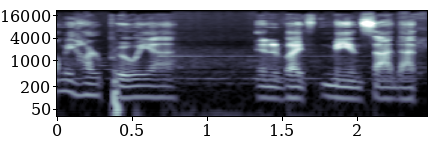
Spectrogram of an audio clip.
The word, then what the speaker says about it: Harpuia: It's Harpuia, but I always pronounced it hyper. I guess my child brain just like that more. Like it's supposed to be a play on harpy, but like I always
